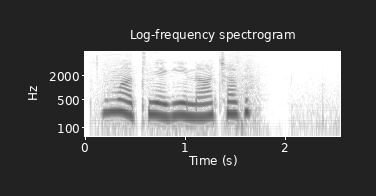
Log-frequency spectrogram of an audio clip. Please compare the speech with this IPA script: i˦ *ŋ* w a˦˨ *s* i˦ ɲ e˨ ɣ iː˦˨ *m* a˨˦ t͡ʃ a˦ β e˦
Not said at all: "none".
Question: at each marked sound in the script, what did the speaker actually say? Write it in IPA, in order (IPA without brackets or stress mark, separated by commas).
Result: m, t, n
